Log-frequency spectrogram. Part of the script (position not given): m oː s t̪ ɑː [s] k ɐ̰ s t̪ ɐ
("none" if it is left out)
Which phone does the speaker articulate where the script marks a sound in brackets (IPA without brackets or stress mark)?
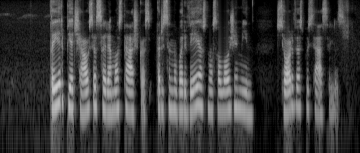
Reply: ʃ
